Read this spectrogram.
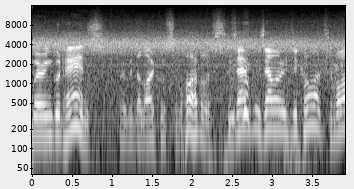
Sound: laughing

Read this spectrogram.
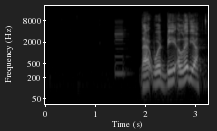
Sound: buzzer dings

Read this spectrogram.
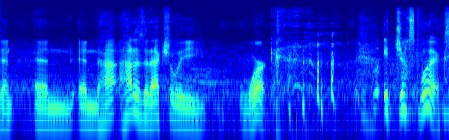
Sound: he laughs

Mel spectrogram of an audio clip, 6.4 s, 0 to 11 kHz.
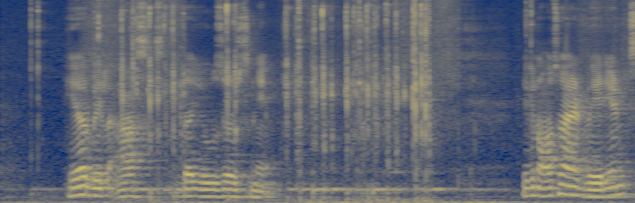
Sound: Keychron K8 Typing - Rejoice

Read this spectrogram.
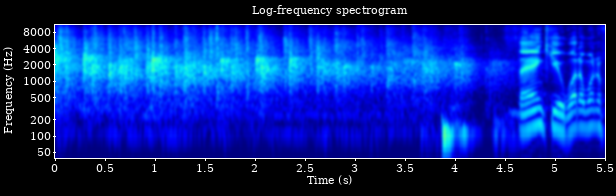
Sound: clapping

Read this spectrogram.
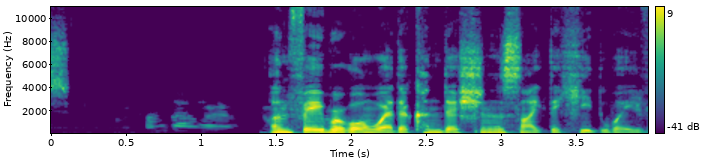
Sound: Korean

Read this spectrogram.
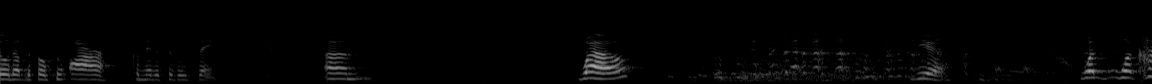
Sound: audience laughter

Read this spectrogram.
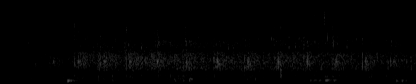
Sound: applause

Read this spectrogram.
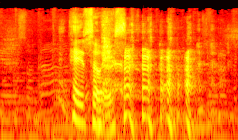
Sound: laughs

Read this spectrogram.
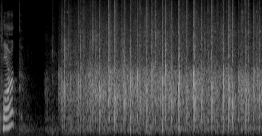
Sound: group applauding

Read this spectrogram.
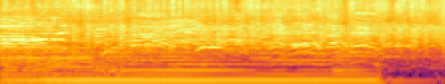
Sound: cheers and applause

